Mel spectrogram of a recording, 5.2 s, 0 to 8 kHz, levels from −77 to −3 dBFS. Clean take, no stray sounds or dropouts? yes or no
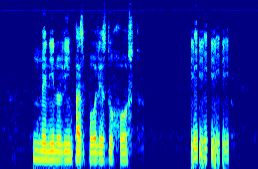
no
